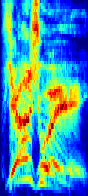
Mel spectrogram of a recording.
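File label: Heavy nice shot, French; Bien joué !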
